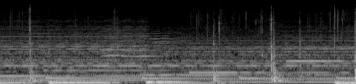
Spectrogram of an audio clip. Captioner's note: tool banging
